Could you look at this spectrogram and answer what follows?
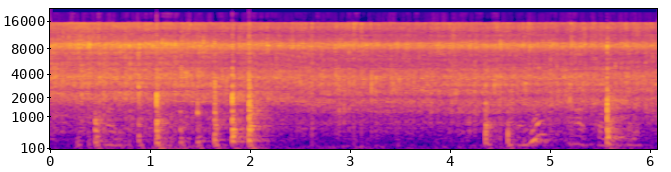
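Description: Curry leaves sizzle steadily in hot oil in a pan, with a spoon scraping and stirring through them in a run of sharp clicks and knocks over the continuous close frying hiss.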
